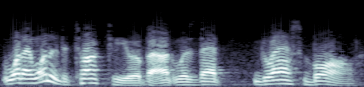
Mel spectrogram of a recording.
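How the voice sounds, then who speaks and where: A steady, reassuring friend in a 1970s radio play. His husky voice is conversational and varied in pitch. It comes through muffled, like a vintage broadcast. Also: unhurried. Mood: earnest, explaining. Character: calm, reassuring, friendly male family friend. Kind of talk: 1970s radio drama acting.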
